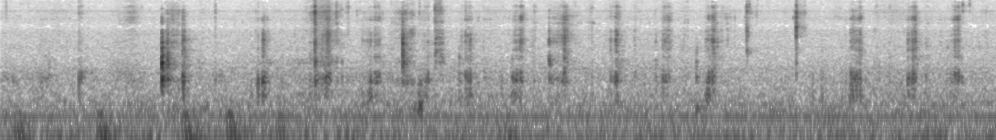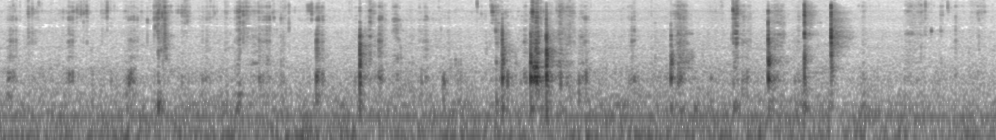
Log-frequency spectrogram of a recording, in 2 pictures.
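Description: Close-up chewing and mouth sounds while eating, with irregular clicks and scrapes of white plastic utensils against food and container; a run of louder clicks comes about fifteen seconds in and again near the end.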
